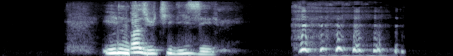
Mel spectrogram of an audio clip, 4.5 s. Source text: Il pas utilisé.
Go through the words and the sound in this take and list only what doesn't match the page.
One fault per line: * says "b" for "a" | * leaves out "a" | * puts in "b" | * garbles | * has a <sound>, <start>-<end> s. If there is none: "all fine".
* has a laugh, 2.9-4.1 s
